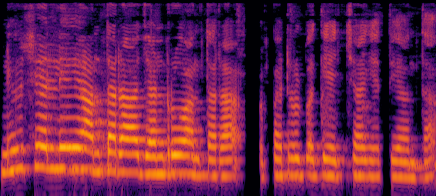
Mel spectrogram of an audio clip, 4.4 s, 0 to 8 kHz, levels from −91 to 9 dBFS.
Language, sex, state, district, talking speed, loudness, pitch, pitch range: Kannada, female, Karnataka, Bellary, 125 wpm, -16 LUFS, 220 Hz, 205-265 Hz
